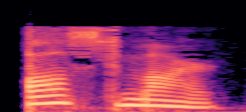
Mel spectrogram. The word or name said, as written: ostmark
